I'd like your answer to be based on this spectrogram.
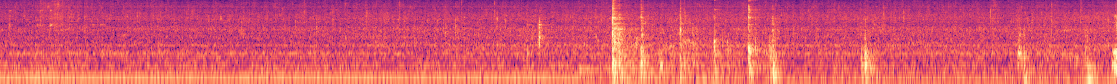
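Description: Green peas stirred and cooked in a pan for Singaporean fried rice, a soft, low sizzle followed by scattered scraping clicks and light clatters from stirring.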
